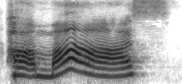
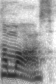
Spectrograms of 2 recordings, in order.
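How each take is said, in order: First: The word is said with heavy, exaggerated force. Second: The word is said plainly, without extra force. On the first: "putting emphasis on it" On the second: "It's not just Hamas"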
